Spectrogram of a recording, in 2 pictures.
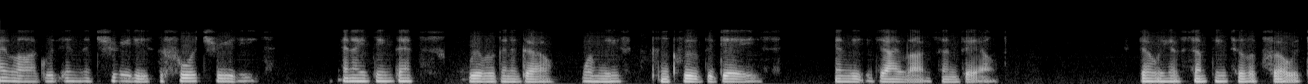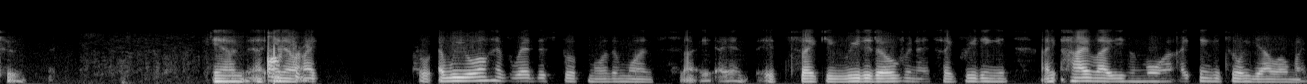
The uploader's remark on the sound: A Course in Miracles [ACIM] Students are joining together on a Free Conference Call.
